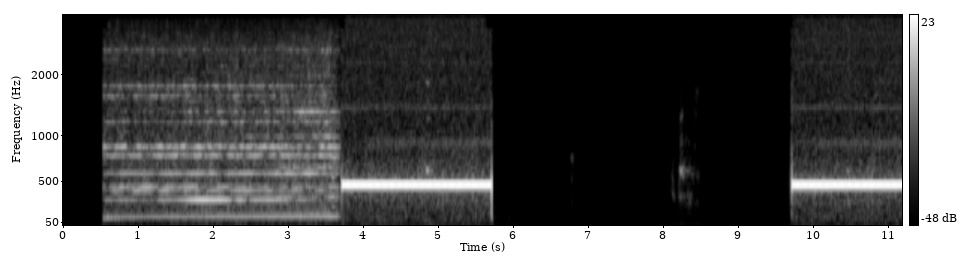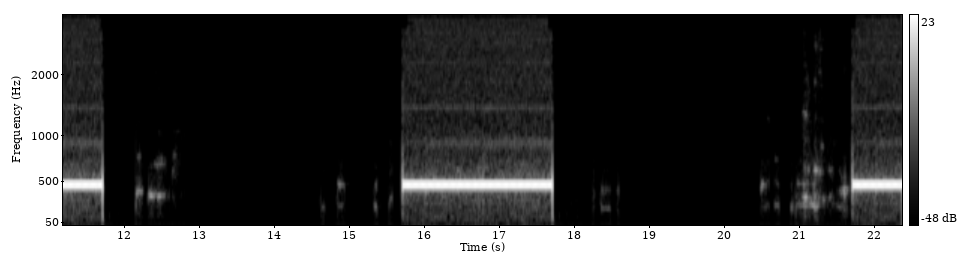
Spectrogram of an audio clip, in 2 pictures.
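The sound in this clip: A telephone ringback tone plays while a call is transferred to another department: three long, steady beeps of about two seconds each, separated by silent gaps.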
